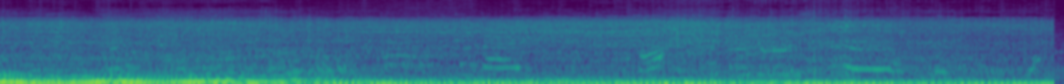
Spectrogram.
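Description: Motorcycle engines running as bikes pull away, the loudest note rising and falling in pitch over the first three seconds and then fading out, over a steady low engine hum. Voices are heard over the engine noise in the second half.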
